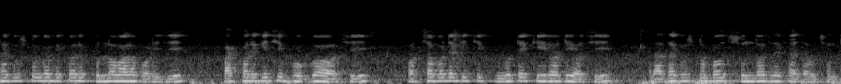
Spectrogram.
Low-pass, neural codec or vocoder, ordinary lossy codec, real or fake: 5.4 kHz; none; none; real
